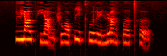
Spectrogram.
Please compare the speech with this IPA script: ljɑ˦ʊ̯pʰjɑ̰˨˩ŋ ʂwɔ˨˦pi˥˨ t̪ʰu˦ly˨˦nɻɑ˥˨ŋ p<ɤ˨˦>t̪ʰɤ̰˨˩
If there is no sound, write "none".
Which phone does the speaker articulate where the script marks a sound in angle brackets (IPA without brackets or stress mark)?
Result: ɤ˨˦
